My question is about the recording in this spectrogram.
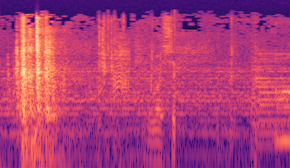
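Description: Wooden plank door creaking and scraping as it is pushed open, a short loud burst just after the start, with a light knock about a second later.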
